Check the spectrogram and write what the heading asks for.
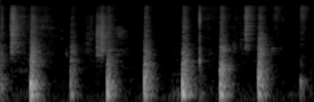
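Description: Diamond-painting drill pen tapping, a steady run of short, sharp taps about two a second.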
